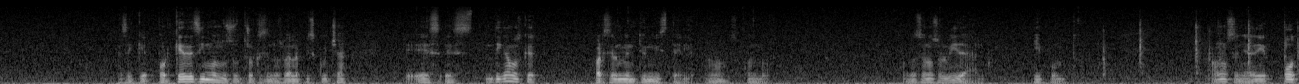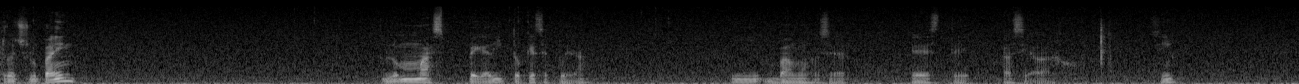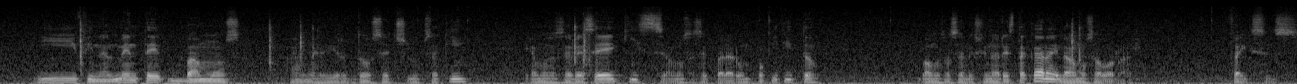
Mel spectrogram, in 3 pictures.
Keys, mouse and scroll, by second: 2.2 click, 2.5 middle click, 4.1 right click, 6.1 click, 7.4 right click, 7.7 middle click, 9.4-10.9 drag, 11.9 ctrl+z, 12.8 ctrl+r, 13.2 ctrl+click, 15.9 click, 18.0 click, 19.5 right click, 20.0-20.3 scroll up 1, 21.1-23.9 drag, 23.3 right click, 24.0 Tab, 24.3 scroll down 1, 24.7-26.6 drag, 26.7 Tab, 27.3 click, 28.0-28.3 scroll up 2, 28.9 ctrl+r, 29.6 scroll up 2, 30.1 click, 30.5 click, 31.7 s, 31.8 x, 33.5 click, 34.8 click, 35.8 right click, 36.7 x, 38.0 click, 38.4-38.9 drag.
